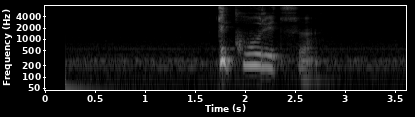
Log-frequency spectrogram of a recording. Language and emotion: Russian, angry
